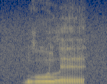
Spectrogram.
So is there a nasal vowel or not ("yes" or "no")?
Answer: yes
